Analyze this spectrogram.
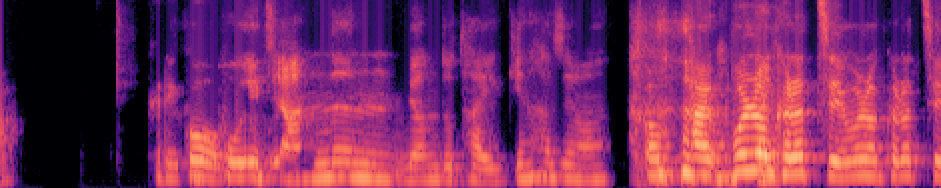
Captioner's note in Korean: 웃음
